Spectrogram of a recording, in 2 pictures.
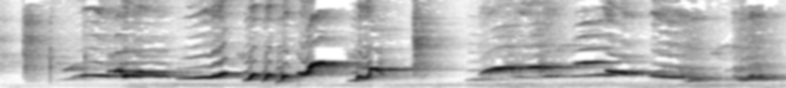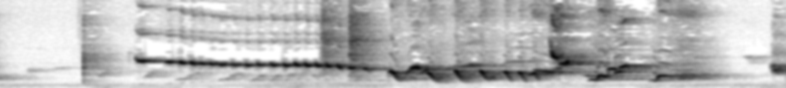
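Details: Long morning song of a white-rumped shama used to make other birds answer: varied warbling phrases, a long descending trill-like whistle, then rapid chattering note series.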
